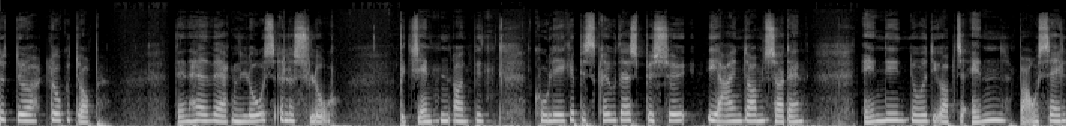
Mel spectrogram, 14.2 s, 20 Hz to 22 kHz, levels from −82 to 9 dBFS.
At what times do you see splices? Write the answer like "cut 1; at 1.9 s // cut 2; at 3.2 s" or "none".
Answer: cut 1; at 5.3 s // cut 2; at 11.4 s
